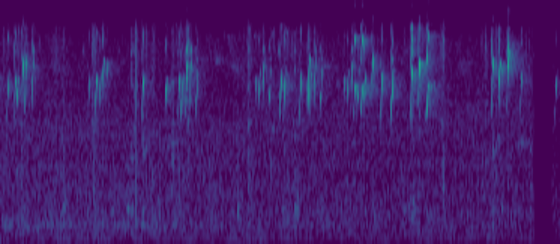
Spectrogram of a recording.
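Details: Goldfinch song played to attract goldfinches for trapping: quick bursts of high twittering, chirping notes in irregular clusters over a steady faint background hiss, ending abruptly.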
